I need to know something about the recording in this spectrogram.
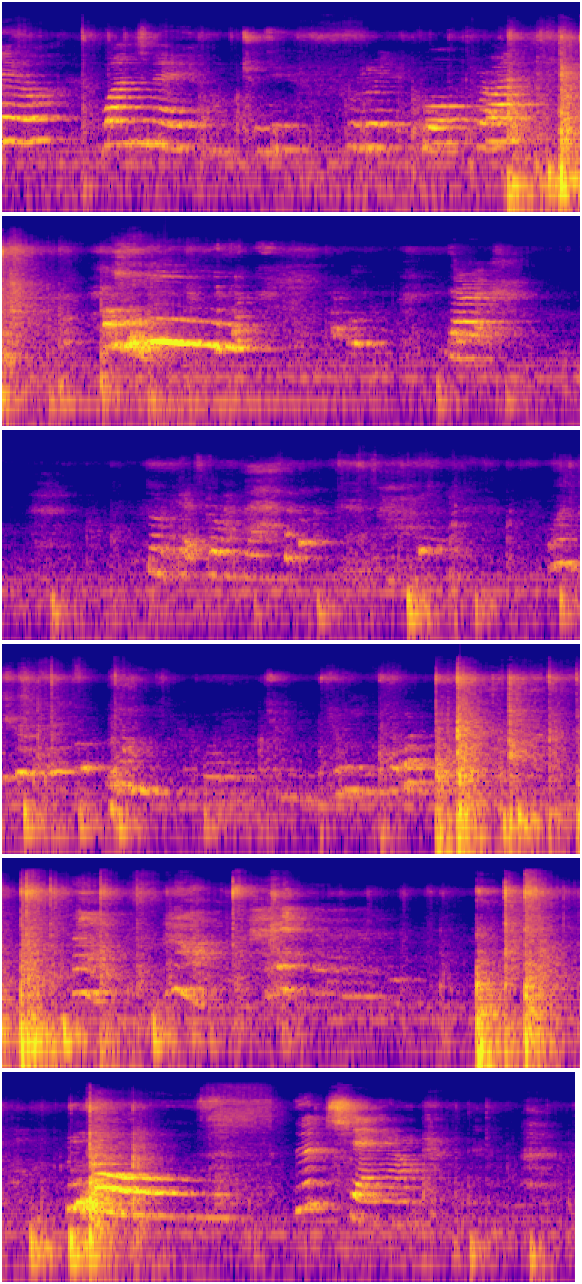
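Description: A girl talks and laughs excitedly nearby in an echoing hallway.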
